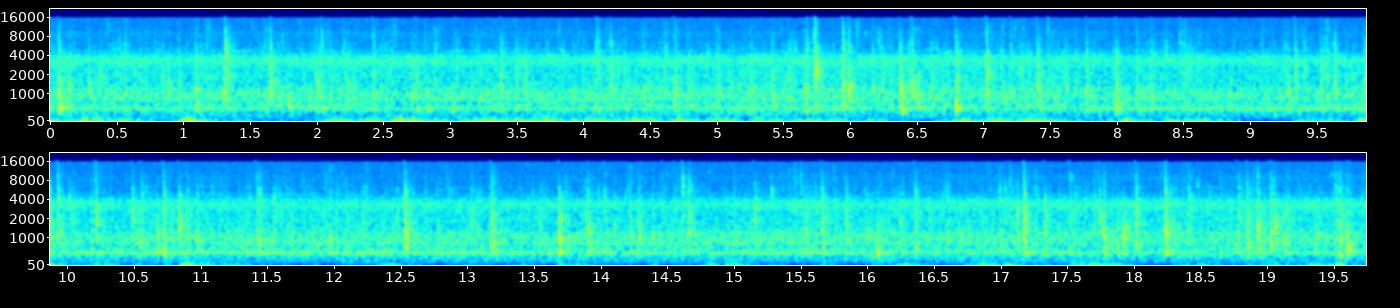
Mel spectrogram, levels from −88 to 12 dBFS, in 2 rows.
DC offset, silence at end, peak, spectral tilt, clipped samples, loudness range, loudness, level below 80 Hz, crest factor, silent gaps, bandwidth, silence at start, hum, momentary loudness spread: under 0.1%; 0 s; -4 dBFS; -1 dB/octave; under 0.1%; 2 LU; -29 LUFS; -44 dBFS; 26 dB; none; 17 kHz; 0 s; none; 3 LU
